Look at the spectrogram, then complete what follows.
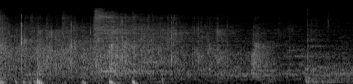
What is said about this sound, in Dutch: Nou, applaus voor jezelf.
